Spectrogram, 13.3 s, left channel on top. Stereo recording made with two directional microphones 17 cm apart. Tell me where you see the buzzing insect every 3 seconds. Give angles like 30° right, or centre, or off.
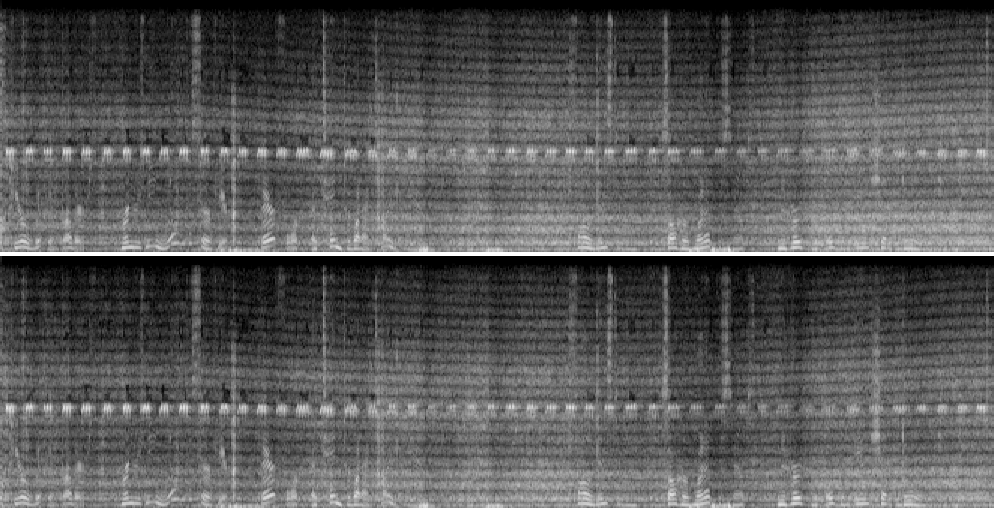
20° right, 10° right, centre, 20° left, 30° left.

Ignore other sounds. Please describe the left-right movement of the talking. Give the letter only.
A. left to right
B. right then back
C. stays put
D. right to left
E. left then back
C.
